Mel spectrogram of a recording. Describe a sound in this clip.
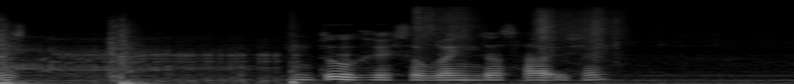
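A wooden door swings open.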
